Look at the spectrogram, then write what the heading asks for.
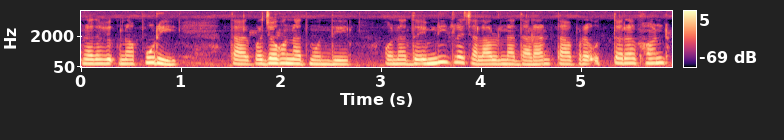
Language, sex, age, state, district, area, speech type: Santali, female, 30-45, West Bengal, Birbhum, rural, spontaneous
